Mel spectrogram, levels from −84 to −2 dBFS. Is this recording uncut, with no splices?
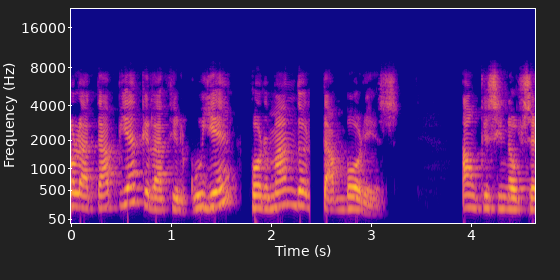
no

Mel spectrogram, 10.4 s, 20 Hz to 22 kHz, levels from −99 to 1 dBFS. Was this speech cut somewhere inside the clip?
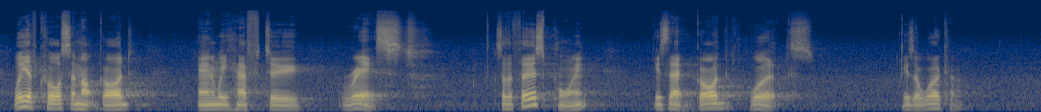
no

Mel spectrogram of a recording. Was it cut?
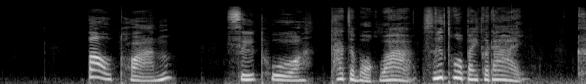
yes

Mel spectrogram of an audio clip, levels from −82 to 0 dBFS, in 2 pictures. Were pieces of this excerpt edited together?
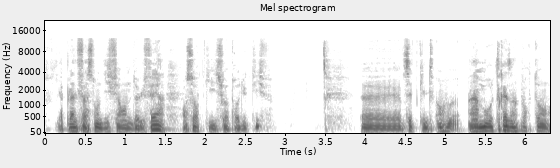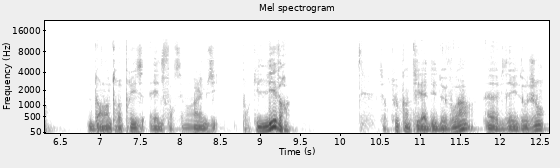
yes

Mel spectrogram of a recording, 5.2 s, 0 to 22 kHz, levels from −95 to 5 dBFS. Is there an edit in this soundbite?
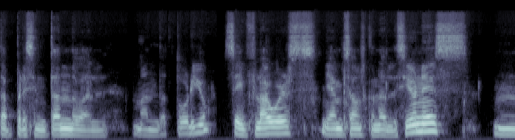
yes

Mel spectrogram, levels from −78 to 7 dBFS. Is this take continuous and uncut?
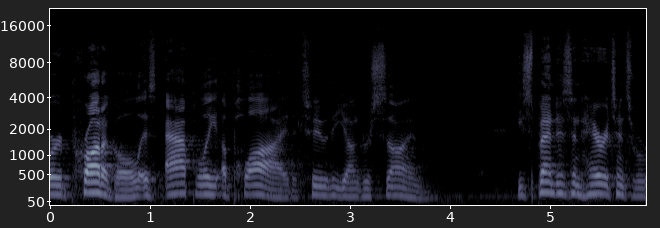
yes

